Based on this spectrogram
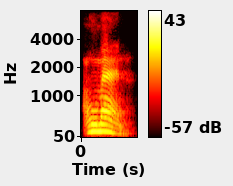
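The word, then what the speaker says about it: عُمان: Kalau Uman nanti bacanya bukan umman jadi aman Yordan. Aman kalau ada tasdid di mimnya.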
